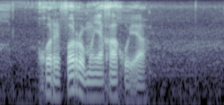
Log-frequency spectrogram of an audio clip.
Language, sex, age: Tswana, male, 19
